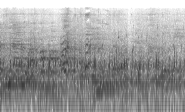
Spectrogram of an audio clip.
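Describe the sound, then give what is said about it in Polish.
Steady, moderately loud bubbling and gurgling as exhaled carbon dioxide is blown through a straw into water in a vessel during a school experiment, a continuous churning burble lasting several seconds with no speech. “Dmuchać do rurki, tak? I co się robi? Robi się bańki.”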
